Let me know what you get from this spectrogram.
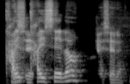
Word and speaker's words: Caicedo: Caicedo, yeah.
